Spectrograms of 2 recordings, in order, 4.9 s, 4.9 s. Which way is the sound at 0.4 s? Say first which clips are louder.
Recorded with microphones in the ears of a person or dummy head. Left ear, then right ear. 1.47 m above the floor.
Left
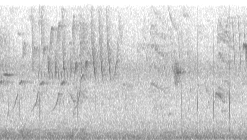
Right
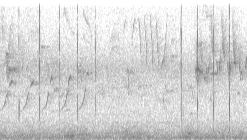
Right 1 dB; 80° right.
